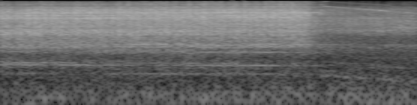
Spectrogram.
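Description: Angle grinder cutting through a WPC fluted wall panel during installation, a loud continuous high-pitched whine that holds steady, then drops slightly in pitch and level near the end as the cut finishes.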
